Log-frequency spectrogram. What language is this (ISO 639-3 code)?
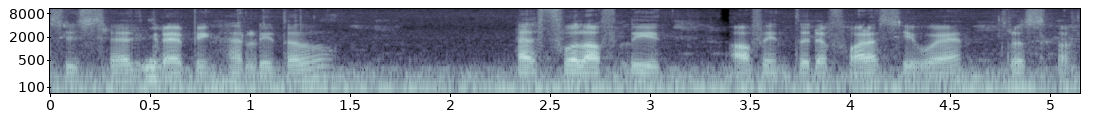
ind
